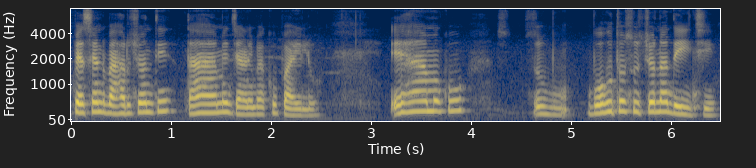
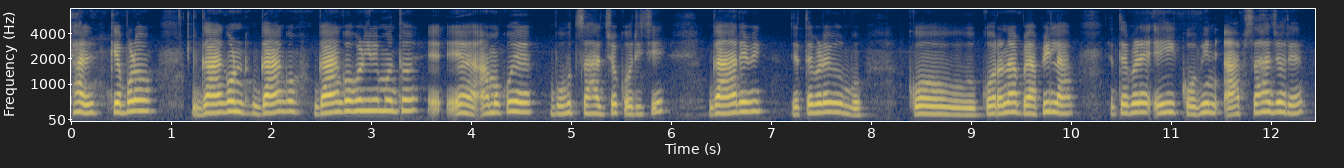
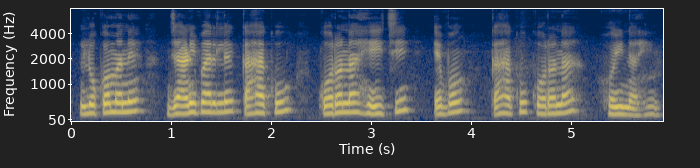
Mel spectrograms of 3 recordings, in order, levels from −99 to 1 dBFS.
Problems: none marked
